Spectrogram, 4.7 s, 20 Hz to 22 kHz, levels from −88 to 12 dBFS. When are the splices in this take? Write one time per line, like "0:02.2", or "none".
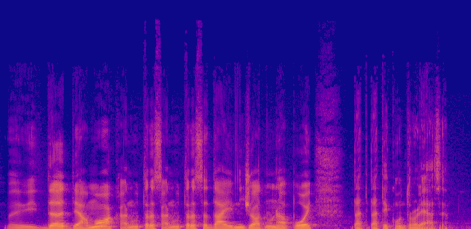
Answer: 0:01.6
0:02.6
0:03.6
